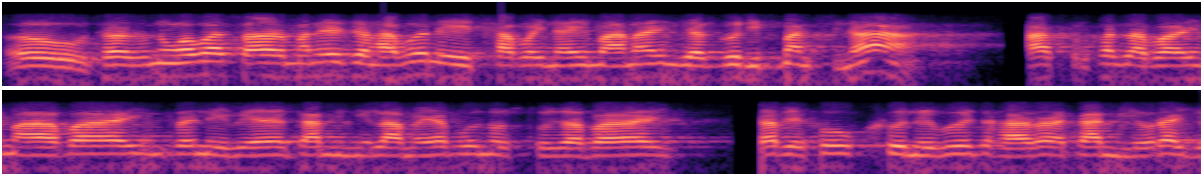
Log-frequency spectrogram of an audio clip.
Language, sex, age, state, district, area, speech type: Bodo, male, 60+, Assam, Chirang, rural, conversation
